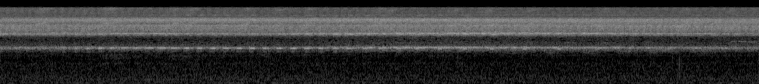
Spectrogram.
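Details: Chorus of evening cicadas at Atarashiki-mura, Japan, a continuous high-pitched ringing drone holding steady tones, unbroken across the whole stretch.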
